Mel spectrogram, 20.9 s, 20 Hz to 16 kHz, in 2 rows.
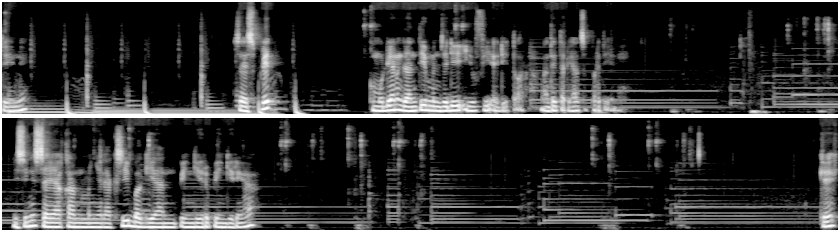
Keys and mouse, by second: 4.5-5.7 drag, 7.9 Tab, 8.3 a, 8.5 a, 9.3 2, 10.8-11.2 alt+shift+drag, 11.5 click, 14.4 click, 15.7-17.8 drag, 19.0-20.9 drag.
